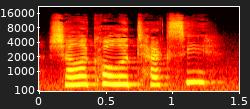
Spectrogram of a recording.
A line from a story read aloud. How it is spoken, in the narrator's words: Hunt in a shocked voice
